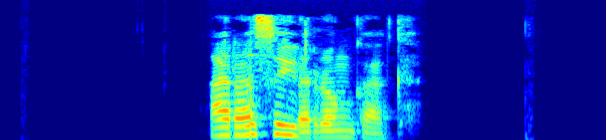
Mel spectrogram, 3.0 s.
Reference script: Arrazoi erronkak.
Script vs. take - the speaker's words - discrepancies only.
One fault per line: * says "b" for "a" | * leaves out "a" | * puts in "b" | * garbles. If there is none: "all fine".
all fine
